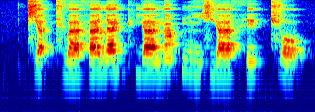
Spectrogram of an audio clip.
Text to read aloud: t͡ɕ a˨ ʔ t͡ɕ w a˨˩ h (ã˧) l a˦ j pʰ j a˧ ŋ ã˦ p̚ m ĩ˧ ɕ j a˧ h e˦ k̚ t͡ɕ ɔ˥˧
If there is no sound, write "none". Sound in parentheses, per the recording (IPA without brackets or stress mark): a˧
